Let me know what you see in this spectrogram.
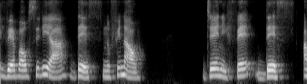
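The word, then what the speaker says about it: です: Esse u no final, a vogal u no final, você pode até cortar na hora de pronunciar para soar mais natural, tá?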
